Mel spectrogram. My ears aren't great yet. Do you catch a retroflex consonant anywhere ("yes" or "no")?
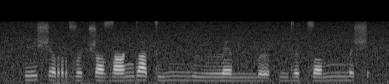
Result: no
